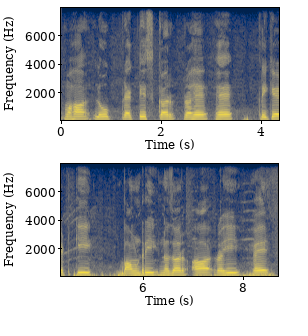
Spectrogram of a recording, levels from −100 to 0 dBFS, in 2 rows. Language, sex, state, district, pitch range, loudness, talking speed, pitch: Hindi, male, Madhya Pradesh, Dhar, 145-160 Hz, -14 LUFS, 90 wpm, 155 Hz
